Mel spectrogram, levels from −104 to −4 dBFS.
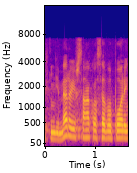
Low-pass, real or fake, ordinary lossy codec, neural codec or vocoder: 7.2 kHz; fake; AAC, 64 kbps; codec, 16 kHz, 4 kbps, X-Codec, HuBERT features, trained on balanced general audio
